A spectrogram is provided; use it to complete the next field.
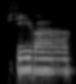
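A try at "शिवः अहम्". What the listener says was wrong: Shivaha. There is an a here, there is a visarga here, and there is an a here.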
